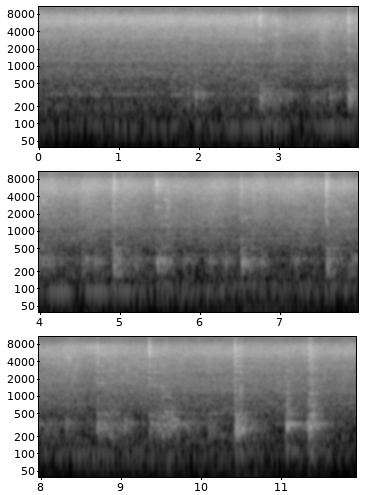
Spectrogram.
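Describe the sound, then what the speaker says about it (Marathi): Shredded cabbage goes into a vegetable curry frying in a pan, a steady sizzle with repeated scraping stirs of a spoon at an uneven rhythm, close and clear. "आता आपण गोबी टाकूया इथे मी पानगोबी घेतलेली आहे"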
